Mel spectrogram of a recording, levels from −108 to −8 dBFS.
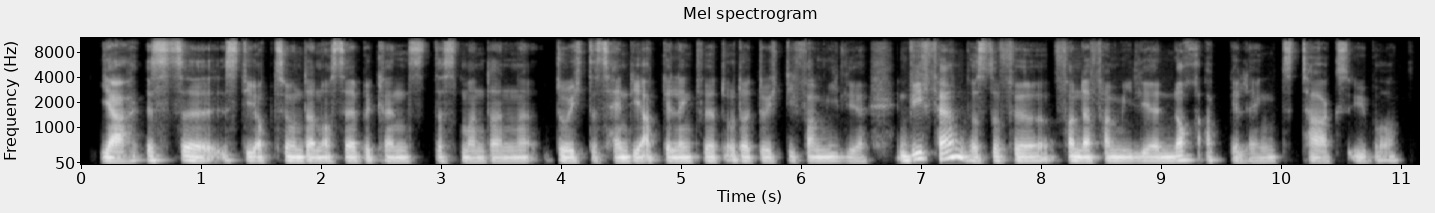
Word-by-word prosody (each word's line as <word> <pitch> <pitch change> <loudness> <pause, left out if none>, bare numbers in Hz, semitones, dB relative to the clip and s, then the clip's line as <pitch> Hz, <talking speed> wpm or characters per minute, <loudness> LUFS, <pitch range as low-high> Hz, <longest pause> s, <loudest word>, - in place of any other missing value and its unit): ja, 90 -1 +4
ist, 115 0 0
äh, 105 -4 +4
ist 115 0 -4
die 105 - +3
Option 100 -2 +2
dann 95 -2 +3
noch 95 +1 +1
sehr 95 -1 +2
begrenzt, 95 -1 -2
dass 95 0 -5
man 90 -1 -1
dann 90 +1 -1 0.2
durch 95 -2 +1
das - - -6
Handy 95 +1 +3
abgelenkt 95 0 +1
wird 100 -2 -1
oder 105 -2 0
durch 95 0 -5
die 105 - -7
Familie. 95 -1 -1 0.2
Inwiefern 160 - +4
wirst - - -2
du 105 - +1
für 100 +1 0
von 110 -3 +2
der 95 - +5
Familie 95 0 +1
noch 115 +5 +2
abgelenkt, 95 -4 -8
tagsüber? 100 +3 -5
95 Hz, 170 wpm, -23 LUFS, 95-105 Hz, 0.2 s, der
